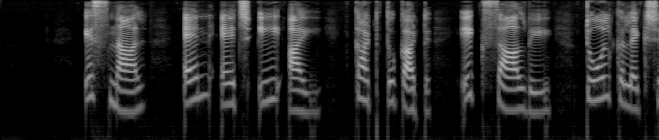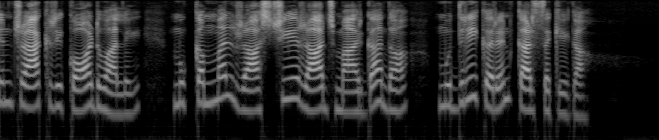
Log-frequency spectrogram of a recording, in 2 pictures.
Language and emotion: Punjabi, neutral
